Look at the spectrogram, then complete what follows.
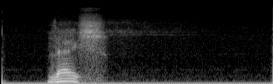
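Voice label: "wijs", Dutch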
